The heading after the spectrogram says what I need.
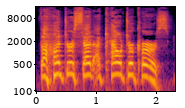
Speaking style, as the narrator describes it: he shouted

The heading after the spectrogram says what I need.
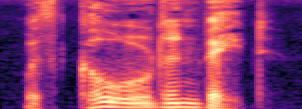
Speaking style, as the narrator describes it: she admitted, her voice oddly spiritless

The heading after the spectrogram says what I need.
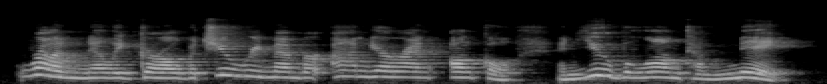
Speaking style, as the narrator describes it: Uncle Mike shout after her

